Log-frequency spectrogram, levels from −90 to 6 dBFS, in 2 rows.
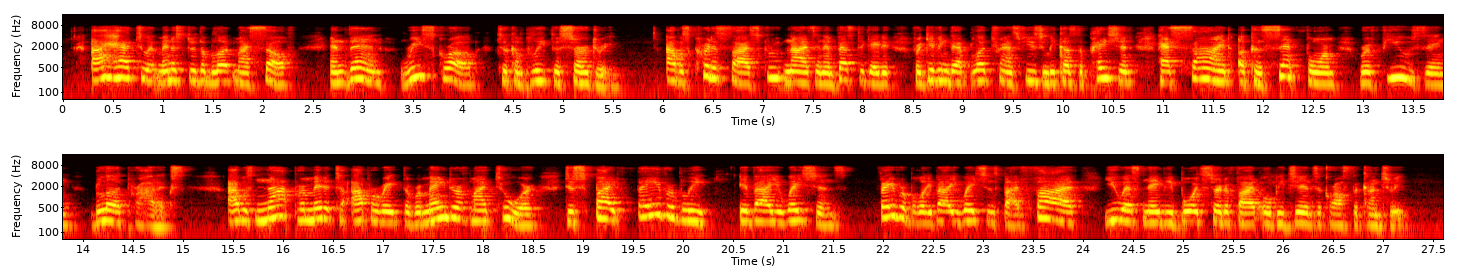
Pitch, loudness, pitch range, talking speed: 195 Hz, -22 LUFS, 185-225 Hz, 135 wpm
